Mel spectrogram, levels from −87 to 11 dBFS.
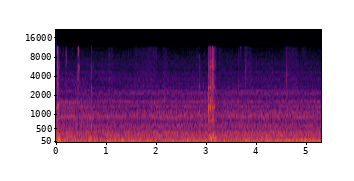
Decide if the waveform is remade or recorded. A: recorded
